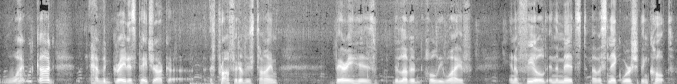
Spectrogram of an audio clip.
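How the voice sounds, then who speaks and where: An older rabbi with a lowish, slightly mellow voice teaches Torah informally outdoors at night beside old stone walls, speaking slowly. Filmed on a phone held at arm's length, he tells the story conversationally and poses rhetorical questions to his listeners.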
